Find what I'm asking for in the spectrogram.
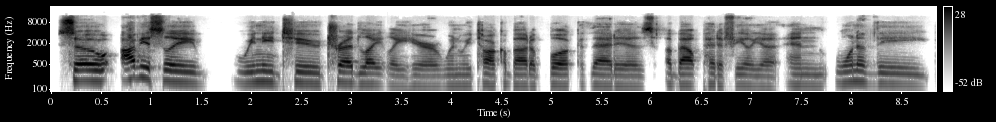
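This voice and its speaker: A man co-hosting a podcast, talking about a novel in a measured, thoughtful way. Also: medium pitch, little pitch movement, clear, resonant tone, dry recording. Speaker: podcast co-host. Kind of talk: casual literary discussion.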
